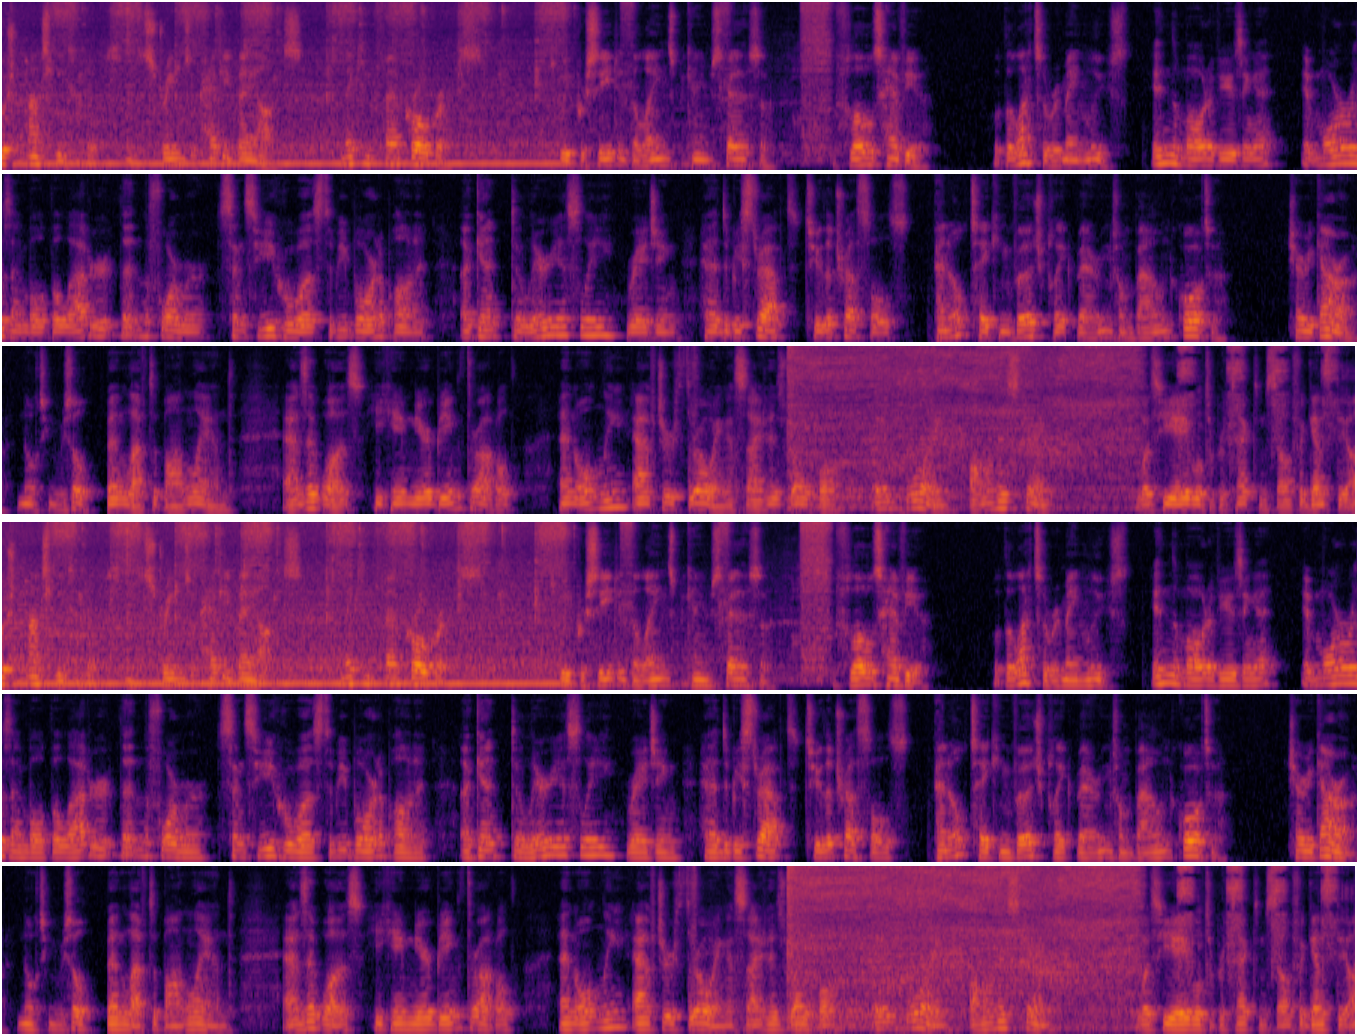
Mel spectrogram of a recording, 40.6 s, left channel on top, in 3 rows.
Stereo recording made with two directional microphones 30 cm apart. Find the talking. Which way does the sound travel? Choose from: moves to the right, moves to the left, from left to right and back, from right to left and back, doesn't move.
doesn't move.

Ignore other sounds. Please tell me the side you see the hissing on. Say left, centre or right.
right.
